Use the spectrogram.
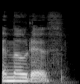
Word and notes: emotive: American English

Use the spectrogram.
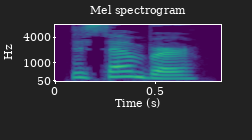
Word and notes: december: British English

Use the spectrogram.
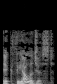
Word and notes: ichthyologist: British English

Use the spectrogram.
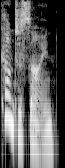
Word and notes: countersign: British English

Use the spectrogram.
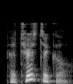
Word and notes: patristical: British English

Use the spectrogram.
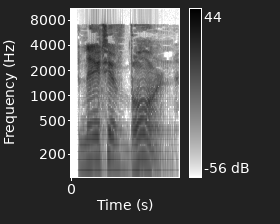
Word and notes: native-born: British English

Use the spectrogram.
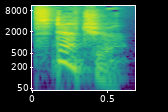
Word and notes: stature: British English

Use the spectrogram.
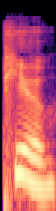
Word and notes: pew: American English

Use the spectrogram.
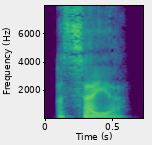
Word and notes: assayer: British English

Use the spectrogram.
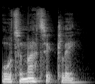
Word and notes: automatically: British English

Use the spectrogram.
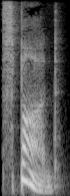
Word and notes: spud: British English

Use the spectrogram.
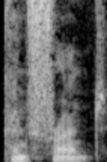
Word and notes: confront: American English

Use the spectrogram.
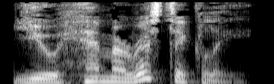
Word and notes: euhemeristically: British English

